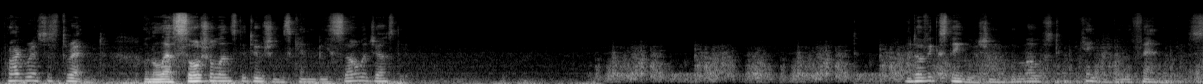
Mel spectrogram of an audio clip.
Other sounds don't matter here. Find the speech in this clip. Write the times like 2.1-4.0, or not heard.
0.0-4.1, 8.6-12.0.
